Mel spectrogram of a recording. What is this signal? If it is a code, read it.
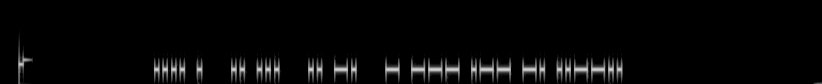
Morse code, heard as a keyed tone, about 28 wpm, 700 Hz. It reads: HE IS IN TOWN?
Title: Sentences from Top 1000 Words - Review Part 2 - 28wpm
